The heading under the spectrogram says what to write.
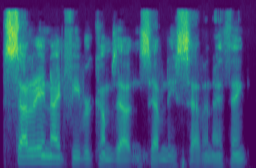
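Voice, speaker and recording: A middle-aged man on a video call, telling animated, profane stories in a casual chat. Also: fairly low pitch, quick pace, no echo.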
